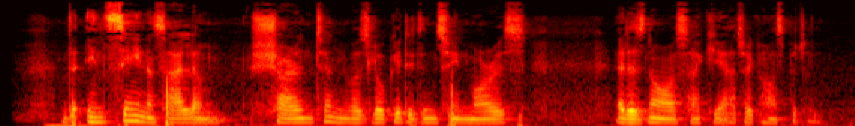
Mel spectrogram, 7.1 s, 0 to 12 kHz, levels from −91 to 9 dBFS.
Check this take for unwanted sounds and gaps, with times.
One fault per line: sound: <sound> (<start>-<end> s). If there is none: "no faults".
no faults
